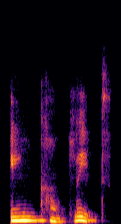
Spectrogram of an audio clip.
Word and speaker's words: incomplete: 그래서 같은 영국의 소리인 응 소리가 들어갔어요. 그래서 incomplete. 발음해보시면 잉하고 응 소리가 나죠. 응 소리, incomplete 이런 식으로.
